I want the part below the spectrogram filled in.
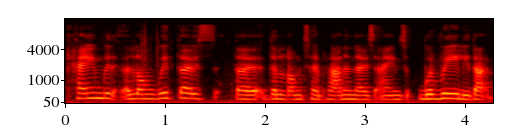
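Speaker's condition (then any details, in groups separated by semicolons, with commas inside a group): No condition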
